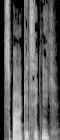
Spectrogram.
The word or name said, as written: sparketeknik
